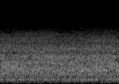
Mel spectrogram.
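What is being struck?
Nothing is struck.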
